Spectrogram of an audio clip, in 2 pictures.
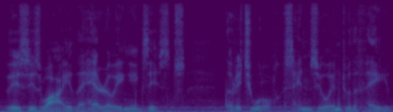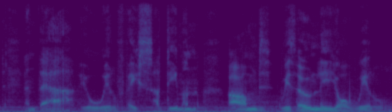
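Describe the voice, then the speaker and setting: Amid loud background noise, a man performs in a put-on character voice. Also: fairly slow pace. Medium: video game. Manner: grave, paternal.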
